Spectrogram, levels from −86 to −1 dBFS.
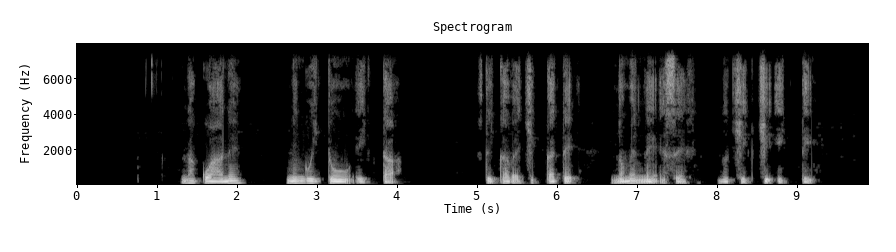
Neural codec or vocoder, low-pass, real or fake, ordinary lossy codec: none; 7.2 kHz; real; Opus, 64 kbps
